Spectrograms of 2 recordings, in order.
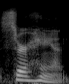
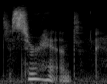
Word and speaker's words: Serhant: I made Molly look up how to say his name because I never know if it's Haunt or Hant. What is it? Serhant. Serhant.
